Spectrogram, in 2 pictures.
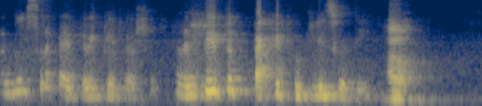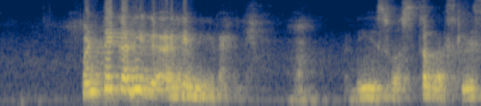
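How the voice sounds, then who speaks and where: A woman of medium pitch swings very widely in pitch and shows big shifts in loudness. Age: 70s. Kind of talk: interview answer.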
